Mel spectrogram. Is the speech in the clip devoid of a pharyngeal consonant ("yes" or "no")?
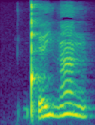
yes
